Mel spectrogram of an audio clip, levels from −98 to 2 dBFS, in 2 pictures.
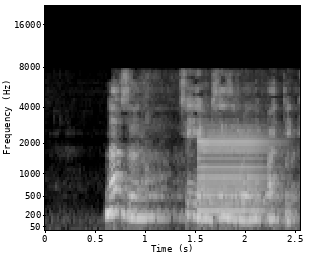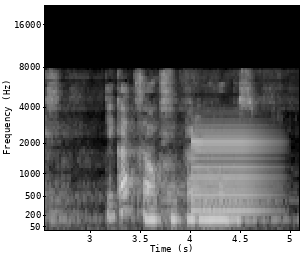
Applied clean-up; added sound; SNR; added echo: none; Piano; 0 dB; reverberation time 1.5 s.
